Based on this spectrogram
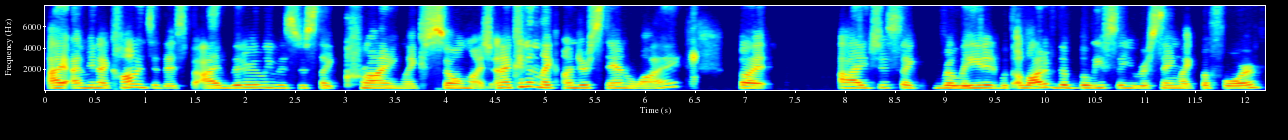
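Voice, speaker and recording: A young woman student sharing her personal story on a video call, halting, full of fillers, and emotional. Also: on the high side, steady tone, no room sound. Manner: halting, heavy on fillers, tearful at moments.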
